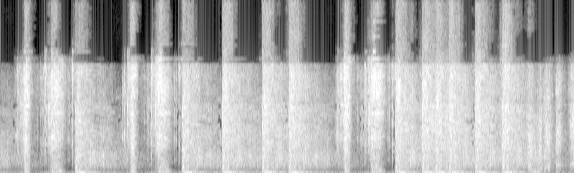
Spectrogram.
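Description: A rapid, uneven run of sharp cracks and low thumps, several a second, like a burst of automatic gunfire, in the soundtrack the dancer moves to.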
